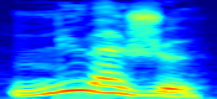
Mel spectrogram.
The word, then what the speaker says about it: nuageux: Un ciel nuageux. This can be quite tricky, but take the time to nu-a-je. Remember, final X here not pronounced.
